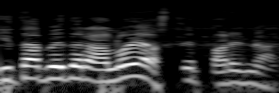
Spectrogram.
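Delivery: quick, tossed-off throwaway delivery.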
